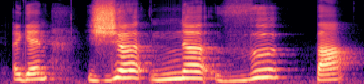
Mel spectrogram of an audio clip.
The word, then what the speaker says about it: pas: And now, je ne veux pas. I don't want. Here the S at the end of pas is silent.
